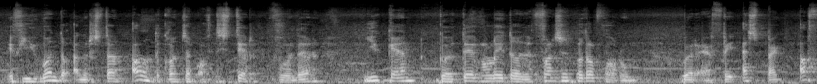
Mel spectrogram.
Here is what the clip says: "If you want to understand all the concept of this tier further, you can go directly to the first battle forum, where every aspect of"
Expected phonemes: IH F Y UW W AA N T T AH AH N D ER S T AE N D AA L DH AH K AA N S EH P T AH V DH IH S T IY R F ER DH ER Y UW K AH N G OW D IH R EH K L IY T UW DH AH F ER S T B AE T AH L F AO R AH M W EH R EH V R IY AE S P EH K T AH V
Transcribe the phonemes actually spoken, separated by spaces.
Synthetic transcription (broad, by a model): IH F Y UW W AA N T T AH N D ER S T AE N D AA L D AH K AA N S EH P T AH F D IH S T IY R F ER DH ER Y UW K AH N G OW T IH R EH L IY T UW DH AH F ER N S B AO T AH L F AO R AH M W EH R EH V R IY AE S P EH K T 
